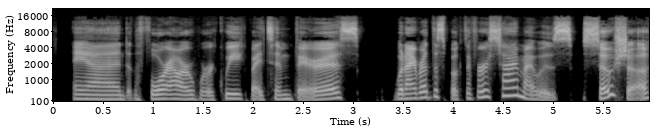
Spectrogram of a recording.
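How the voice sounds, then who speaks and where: An unremarkable speaking voice at a fairly slow pace with lively intonation, in a dry, close sound with no echo. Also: woman, medium pitch for a woman. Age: 20s. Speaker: podcast co-host. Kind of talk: casual chat.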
